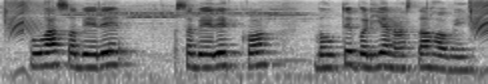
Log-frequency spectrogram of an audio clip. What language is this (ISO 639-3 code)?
bho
